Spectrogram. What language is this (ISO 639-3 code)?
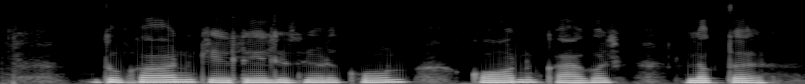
mai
